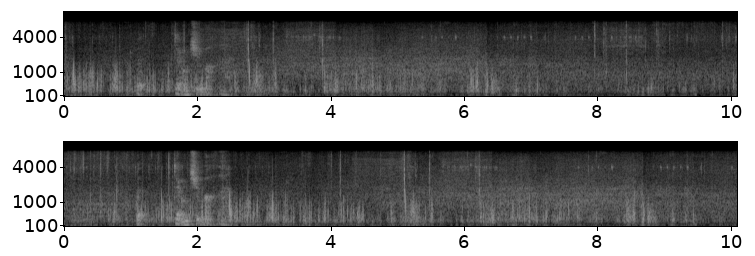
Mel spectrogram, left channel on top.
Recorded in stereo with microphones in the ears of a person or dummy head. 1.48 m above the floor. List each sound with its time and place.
1.1 s a man speaking: 55° right (ahead or behind), 1.4 m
